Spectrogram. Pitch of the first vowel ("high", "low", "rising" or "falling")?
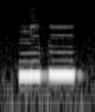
high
